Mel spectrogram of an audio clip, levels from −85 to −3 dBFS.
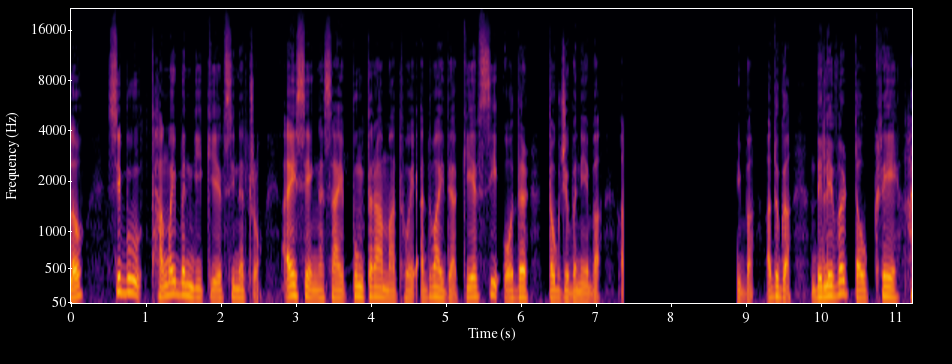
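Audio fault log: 7.37–8.90 s, audio dropout to silence: the speech breaks off mid-flow, and 1.53 s of signal is replaced by silence before the speech returns just as abruptly. Unlike a noise gate or a natural pause, the gap keeps no room tone or hiss; the floor drops to silence and anything spoken in that span is lost. The likely cause is the input being cut off by a disconnected device, failed link or stray mute while writing continued.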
